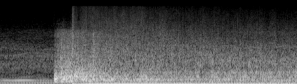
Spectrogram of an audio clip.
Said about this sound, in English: The macabre display culminated with an explosion, sucking the horses back into the center of the merry-go-round, which was now folding in on itself.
